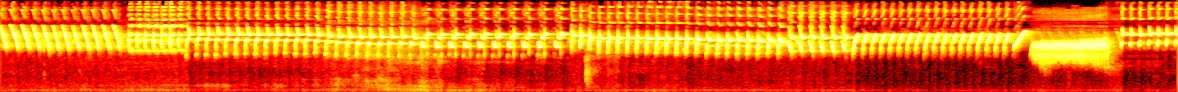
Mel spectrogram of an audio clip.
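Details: Canary pouring out a long song filled with lovebird cackles; nearly twelve seconds of unbroken, shrill rolling trills stepping up and down in pitch, with a harsh buzzy burst near the end.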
